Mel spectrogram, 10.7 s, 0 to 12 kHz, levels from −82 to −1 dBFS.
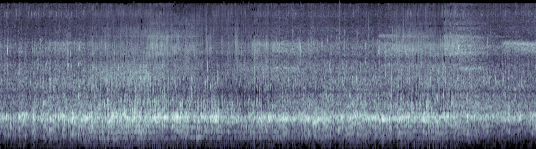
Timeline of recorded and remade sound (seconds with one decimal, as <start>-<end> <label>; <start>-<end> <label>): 0.0-1.8 recorded; 1.8-5.5 remade; 5.5-7.9 recorded; 7.9-9.1 remade; 9.1-10.7 recorded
